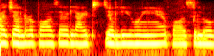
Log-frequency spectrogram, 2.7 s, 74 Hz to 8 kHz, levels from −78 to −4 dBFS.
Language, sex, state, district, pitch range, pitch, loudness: Hindi, female, Maharashtra, Washim, 210-215 Hz, 215 Hz, -14 LUFS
